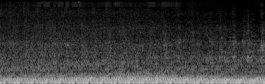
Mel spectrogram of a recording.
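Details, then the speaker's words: Dodge Ram 1500 V8 just straight-piped: loud, deep, even idle through open pipes, steady pulse with no ticking or typical Dodge valve rattle; the engine sounds sound. "but guys the engine is sound no noises it doesn't have the typical Dodge valve rattles and stuff"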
